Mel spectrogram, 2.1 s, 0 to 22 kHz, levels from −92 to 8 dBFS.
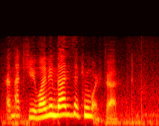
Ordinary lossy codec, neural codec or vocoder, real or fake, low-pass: none; codec, 16 kHz, 0.5 kbps, X-Codec, HuBERT features, trained on general audio; fake; none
